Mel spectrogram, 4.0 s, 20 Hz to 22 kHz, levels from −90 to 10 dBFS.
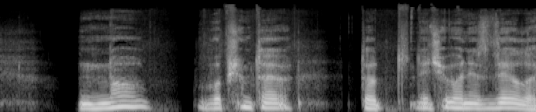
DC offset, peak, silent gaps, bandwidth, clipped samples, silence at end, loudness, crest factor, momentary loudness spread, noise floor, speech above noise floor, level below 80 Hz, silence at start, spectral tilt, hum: under 0.1%; -2 dBFS; 1.36-1.44 s; 17.5 kHz; under 0.1%; 0 s; -16 LUFS; 14 dB; 8 LU; -49 dBFS; 35 dB; -52 dBFS; 0.6 s; -6.5 dB/octave; none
